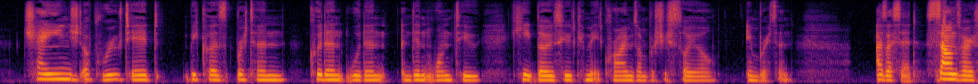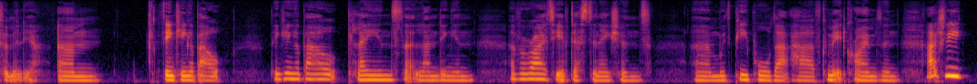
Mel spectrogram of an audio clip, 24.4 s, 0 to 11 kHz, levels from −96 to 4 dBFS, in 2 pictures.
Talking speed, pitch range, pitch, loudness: 120 wpm, 165-190 Hz, 175 Hz, -25 LUFS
